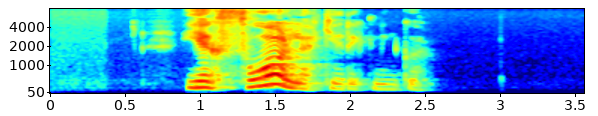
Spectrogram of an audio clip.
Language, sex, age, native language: Icelandic, female, 50-59, Icelandic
